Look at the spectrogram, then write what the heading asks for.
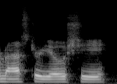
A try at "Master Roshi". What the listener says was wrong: So it's Master Roshi with an R.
